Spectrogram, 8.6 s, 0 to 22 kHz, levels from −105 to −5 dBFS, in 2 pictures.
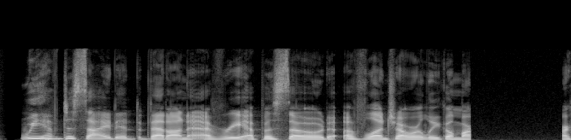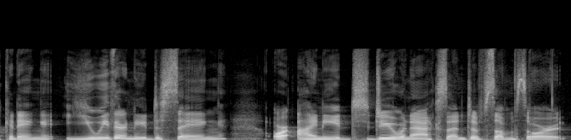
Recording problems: audio cutting out; at 3.5 s for 0.5 s

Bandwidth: 14.5 kHz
